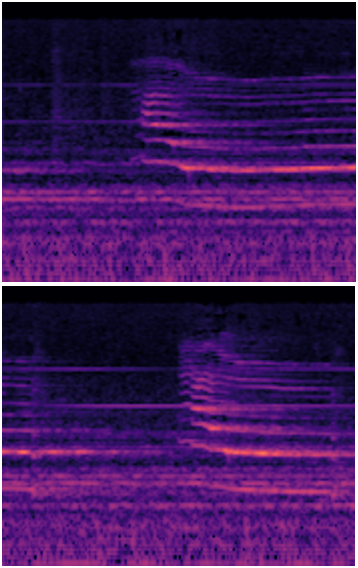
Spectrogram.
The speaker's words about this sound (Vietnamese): Trong đêm đen tĩnh lặng, con mèo nó cất lên những tiếng gừ gừ, gừ gừ trong cổ họng. Rồi sau đó nó bắt đầu kêu lên.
